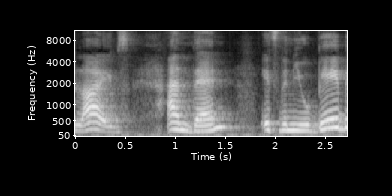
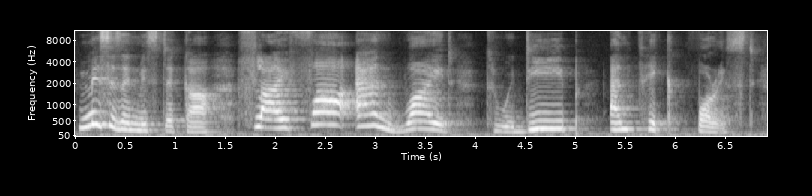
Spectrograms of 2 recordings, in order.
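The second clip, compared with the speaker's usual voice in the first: ordinary delivery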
